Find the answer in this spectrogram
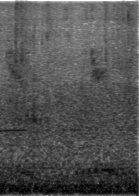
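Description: Faint cooing of domestic racing pigeons.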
